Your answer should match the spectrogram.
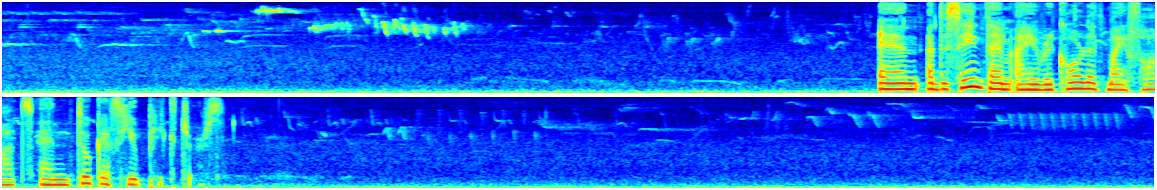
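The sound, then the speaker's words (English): Quiet outdoor park ambience in a green part of a city by a river: a low, steady background rumble with a few faint bird chirps, and a person speaking briefly over it midway through. “So I sat quietly in the green part of my city near the river and I recorded this soundscape.”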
